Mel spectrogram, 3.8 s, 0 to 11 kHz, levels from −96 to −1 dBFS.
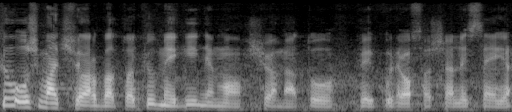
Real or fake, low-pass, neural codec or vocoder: fake; 9.9 kHz; codec, 16 kHz in and 24 kHz out, 1.1 kbps, FireRedTTS-2 codec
